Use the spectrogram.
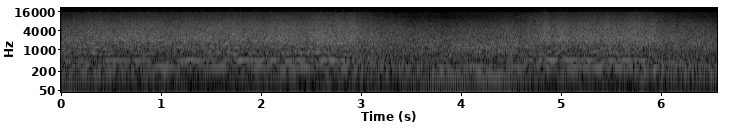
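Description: Race cars in the Kubota 185 at Daytona run in a pack, a steady loud droning engine roar with pitch that sags and rises as the field circles, no talking.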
